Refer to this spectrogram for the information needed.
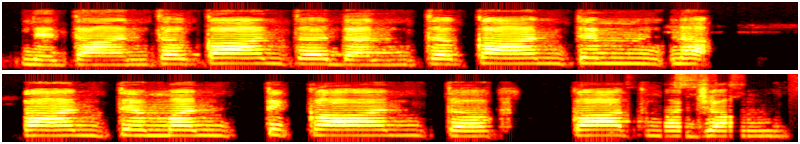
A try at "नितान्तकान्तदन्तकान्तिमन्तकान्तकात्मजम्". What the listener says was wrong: Okay, there's only one kanti. Everything else is kanta. Nitantakantadantakantimantakantakatmajam. You don't have to split it like kantim and then add. You can just say Nitantakantadantakantimantakantakatmajam.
